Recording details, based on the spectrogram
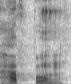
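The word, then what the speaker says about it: はっぷん: Menit ke-8 hapung.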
